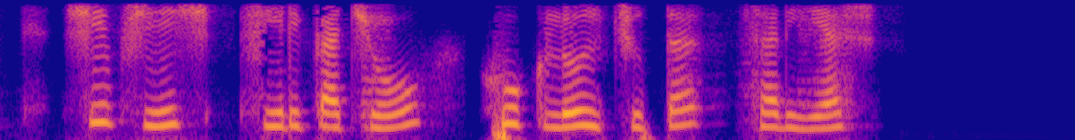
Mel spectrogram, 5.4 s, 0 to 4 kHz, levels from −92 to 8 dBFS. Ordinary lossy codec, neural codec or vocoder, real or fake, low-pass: AAC, 24 kbps; codec, 16 kHz, about 1 kbps, DyCAST, with the encoder's durations; fake; 3.6 kHz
